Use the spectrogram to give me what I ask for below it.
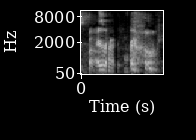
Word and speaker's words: Spiro: Yes, it's Spiro. Yeah, it's they need a Geico Gecko device or something. Spiro. But yeah, it's Spiro, a spirograph.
